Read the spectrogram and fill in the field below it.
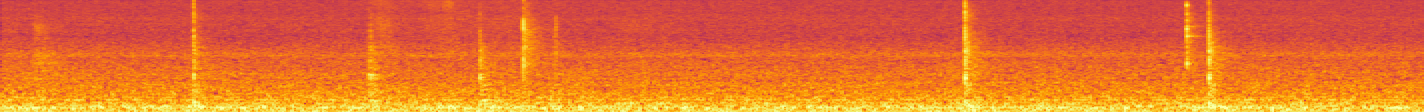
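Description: Small light clicks and taps sound as a miniature figure is handled.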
